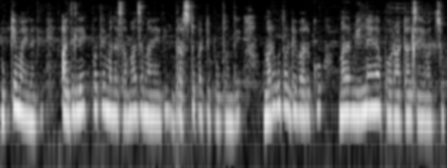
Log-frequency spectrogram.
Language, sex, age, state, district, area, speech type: Telugu, female, 18-30, Andhra Pradesh, Nellore, rural, spontaneous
